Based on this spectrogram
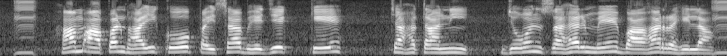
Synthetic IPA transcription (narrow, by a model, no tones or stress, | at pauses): həmaːpənbʱaːikopəɪsabʱeːd͡ʒeke | t͡ʃaɦt̪aːni | d͡ʒoːnsəɦəɾmẽbaːɦəɾːəɦeːlaː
